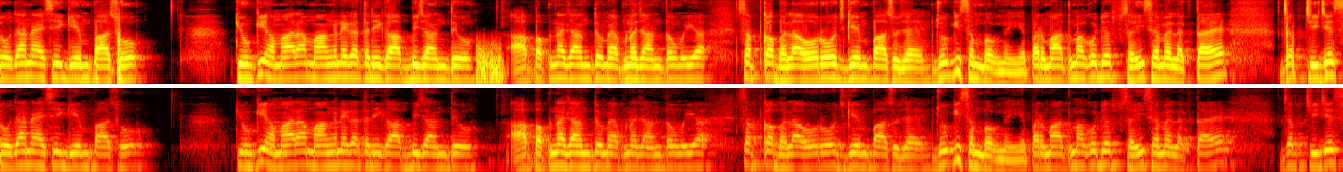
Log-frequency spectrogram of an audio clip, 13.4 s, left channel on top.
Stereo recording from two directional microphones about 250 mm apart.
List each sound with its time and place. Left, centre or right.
0.0 s speech: left
2.3 s a man's voice: left
6.2 s a man's voice: left
7.4 s a man's voice: left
